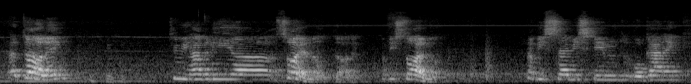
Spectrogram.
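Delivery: high-pitched, lilting domestic request; genteel home voice. Acted. Man at home asking his darling for coffee, affectedly genteel. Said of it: "Fucking two different people".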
